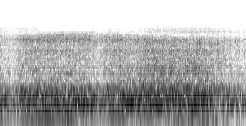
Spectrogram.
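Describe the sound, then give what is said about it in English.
Steady engine drone of an airplane taxiing fast across a soft lake bed, a loud, even, unbroken hum with no voices. “I'm going to taxi real fast. Okay, go ahead. By getting up a little speed, the wings will take some of the weight off the wheel.”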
